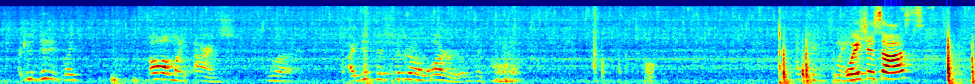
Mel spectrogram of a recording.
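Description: A woman talks with animation close by.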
